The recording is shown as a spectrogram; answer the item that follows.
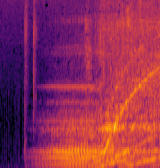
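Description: An electric car pulls away after a sudden onset, its motor whine climbing steadily in pitch over a low road rumble as it accelerates, growing louder and then holding strong to the end.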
